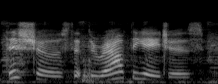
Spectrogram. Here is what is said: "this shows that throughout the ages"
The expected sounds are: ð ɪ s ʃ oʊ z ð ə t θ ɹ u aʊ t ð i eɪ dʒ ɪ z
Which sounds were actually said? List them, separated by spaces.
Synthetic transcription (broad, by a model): ð ɪ s ʃ oʊ z ð ə t θ ɹ u aʊ t ð i eɪ dʒ ɪ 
